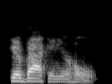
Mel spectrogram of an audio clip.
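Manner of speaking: gentle, mild brush-off with no meanness. Retelling what his wife said when she saw him coming, imitating a not-mean tone. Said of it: "Not not not mean".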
